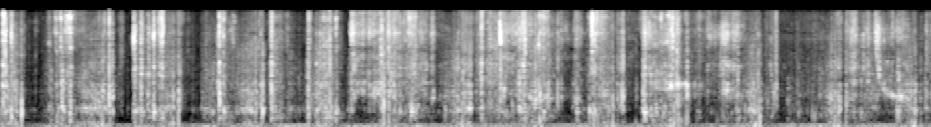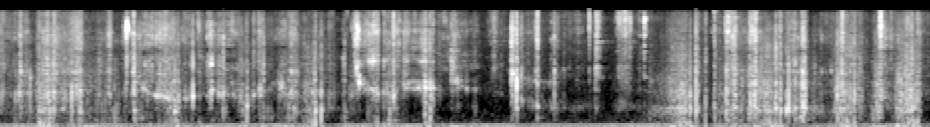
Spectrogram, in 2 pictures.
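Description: A spoon scrapes and scoops crushed ice close by.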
